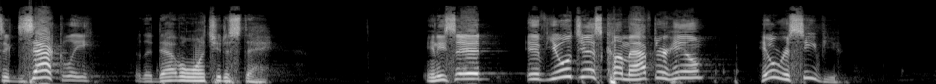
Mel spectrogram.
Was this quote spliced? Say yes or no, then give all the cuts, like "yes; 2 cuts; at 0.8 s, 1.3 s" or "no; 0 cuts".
no; 0 cuts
